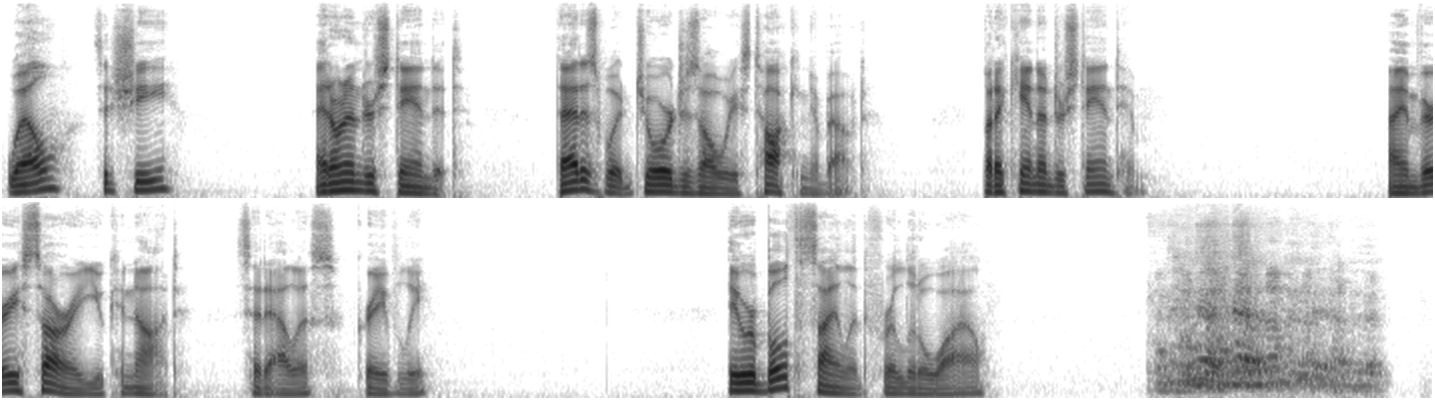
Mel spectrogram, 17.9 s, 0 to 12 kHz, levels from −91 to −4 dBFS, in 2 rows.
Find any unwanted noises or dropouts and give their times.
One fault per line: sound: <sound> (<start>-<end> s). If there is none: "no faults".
sound: laugh (16.1-17.6 s)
